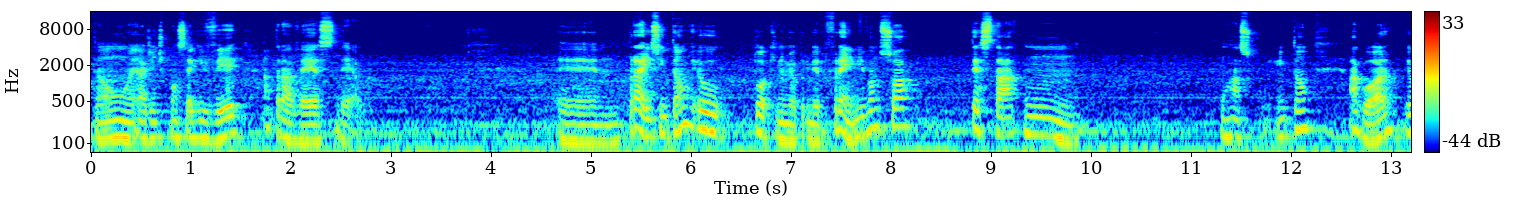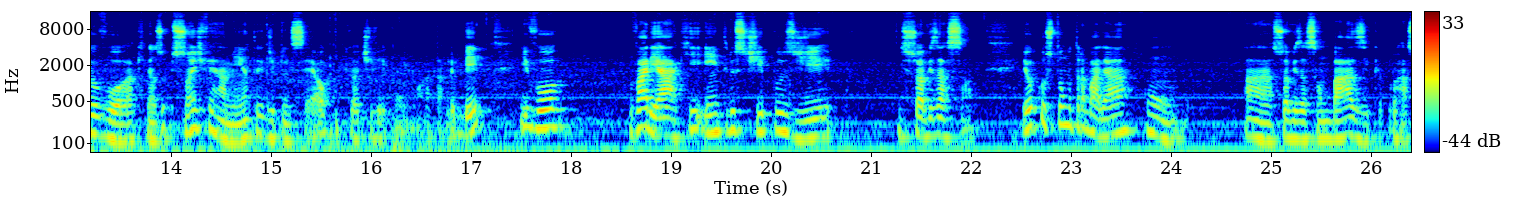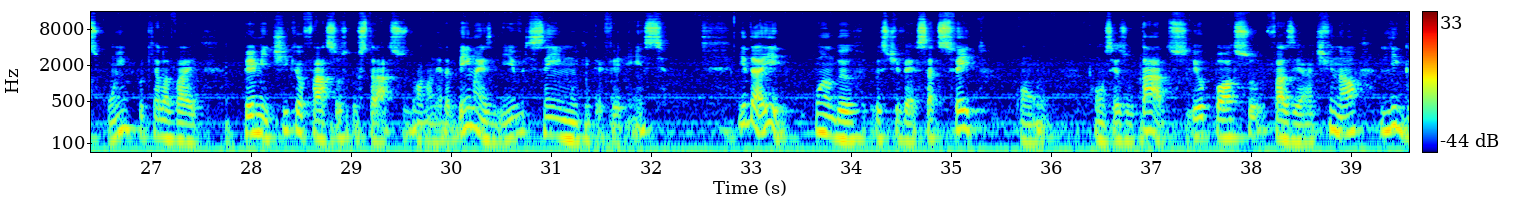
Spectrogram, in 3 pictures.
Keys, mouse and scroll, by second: 12.9 click, 15.5 b, 18.2-25.7 drag, 26.7 click, 27.9 ctrl+z, 28.1 ctrl+click, 28.9 ctrl+z, 29.1 ctrl+click, 29.8 ctrl+z, 29.9 ctrl+click, 31.4 ctrl+z, 31.9 ctrl+click, 33.7 click, 34.3 click, 35.2 click, 35.6 click, 36.4-37.5 middle drag.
